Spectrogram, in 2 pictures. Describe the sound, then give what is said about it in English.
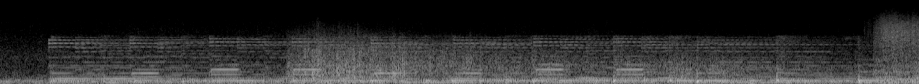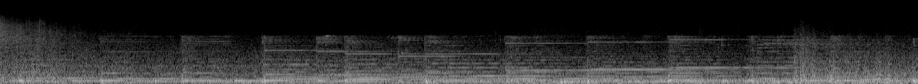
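Heavy rain pours steadily, starting to flood, while several bursts of thunder roll through, one louder crack near the middle, all layered over sustained tonal music with no voices. “Sunny and Cher sit down and lean up against one another, watching the rain fall for a moment.”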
